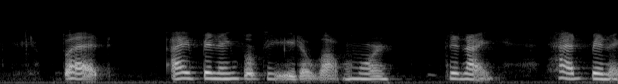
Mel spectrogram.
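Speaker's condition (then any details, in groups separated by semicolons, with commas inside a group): Cerebral palsy; able to talk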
